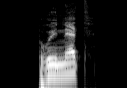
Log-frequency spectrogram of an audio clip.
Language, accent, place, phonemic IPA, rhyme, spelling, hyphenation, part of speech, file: German, Germany, Berlin, /bʁyˈnɛt/, -ɛt, brünett, brü‧nett, adjective, De-brünett.ogg
- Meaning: brunette (of a woman having brown hair)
